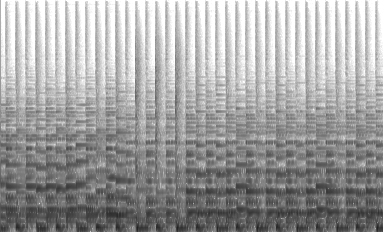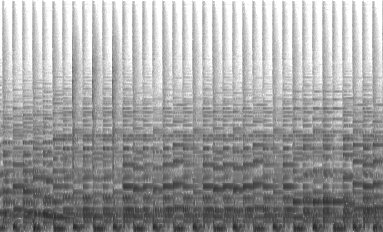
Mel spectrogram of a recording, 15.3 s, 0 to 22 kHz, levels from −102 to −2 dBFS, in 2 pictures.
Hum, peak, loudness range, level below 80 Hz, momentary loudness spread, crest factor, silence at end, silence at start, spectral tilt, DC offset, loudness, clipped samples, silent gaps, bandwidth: none; -8 dBFS; 1 LU; -32 dBFS; 2 LU; 16 dB; 0 s; 0 s; -6.5 dB/octave; under 0.1%; -25 LUFS; under 0.1%; none; over 20 kHz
